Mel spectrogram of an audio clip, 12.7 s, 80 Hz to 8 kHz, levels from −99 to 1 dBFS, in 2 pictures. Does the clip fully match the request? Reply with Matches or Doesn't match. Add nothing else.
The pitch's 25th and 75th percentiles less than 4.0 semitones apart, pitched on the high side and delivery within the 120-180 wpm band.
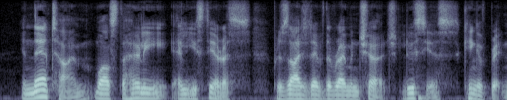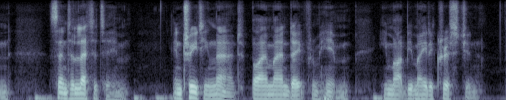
Doesn't match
